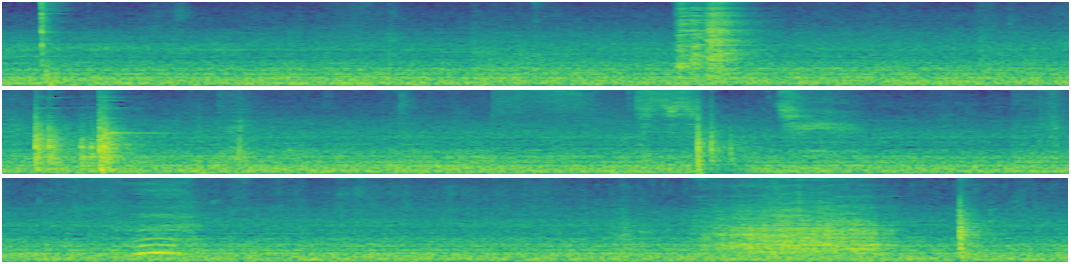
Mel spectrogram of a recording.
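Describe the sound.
Dishes and cutlery clink sparsely as rice is dished up and served during home cooking of Thai yellow curry. Light taps and clinks of tableware sound over a steady background hum.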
